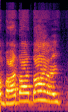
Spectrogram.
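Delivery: cocky singsong bye; mocking goodbye. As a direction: wave them off with a taunt. Taunting dismissal.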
